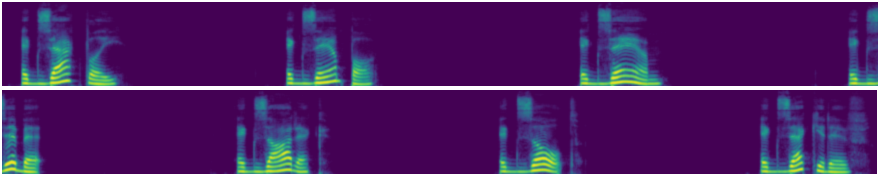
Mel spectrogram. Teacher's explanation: the other way to pronounce X is like G Z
